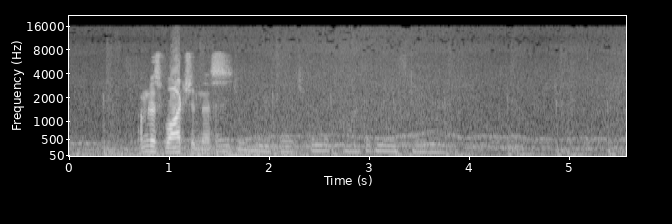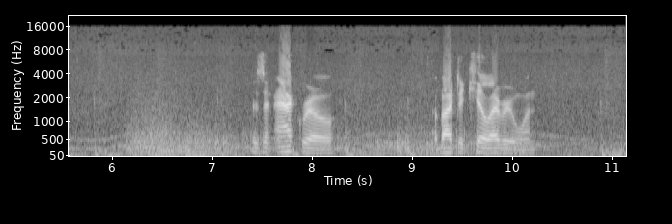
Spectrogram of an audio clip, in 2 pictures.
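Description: A large dinosaur roars loudly.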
